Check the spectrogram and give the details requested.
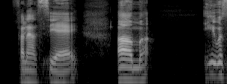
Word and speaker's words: financier: At the end of it, he goes I was like, "You need to pronounce it in a French way." Financia. Financier.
